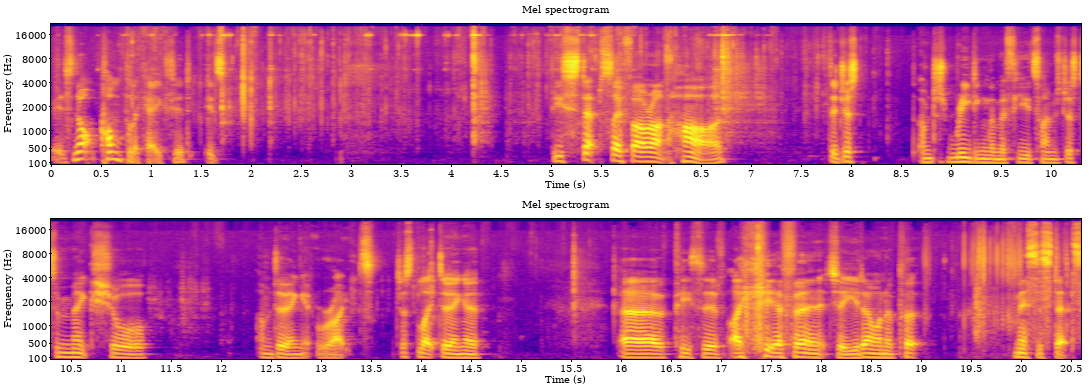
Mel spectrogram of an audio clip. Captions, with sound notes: It's not complicated. (plastic crinkles) These steps so far, aren't hard. They're just, I'm just reading them a few times, just to make sure I'm doing it right. Just like doing a piece of Ikea furniture. You don't want to put, miss a step,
